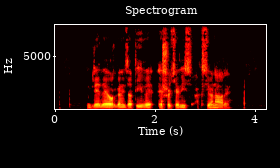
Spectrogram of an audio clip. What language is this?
Albanian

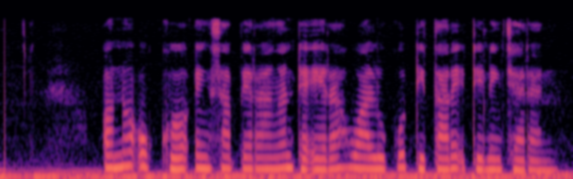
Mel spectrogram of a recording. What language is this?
Javanese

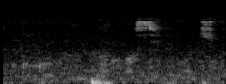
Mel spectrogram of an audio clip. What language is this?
Pashto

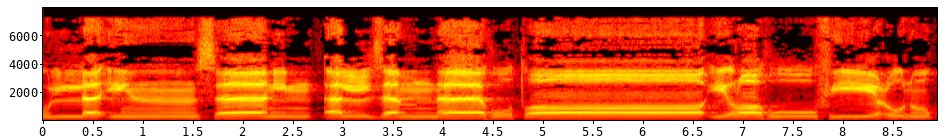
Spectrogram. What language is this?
Arabic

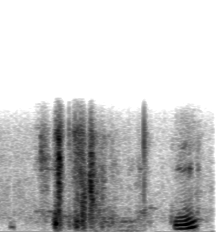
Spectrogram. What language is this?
Punjabi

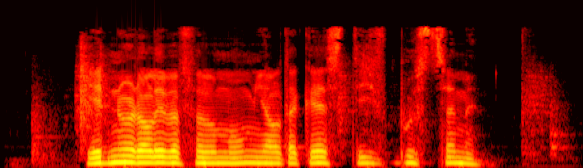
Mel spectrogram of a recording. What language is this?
Czech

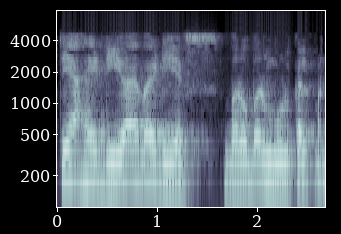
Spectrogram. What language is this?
Marathi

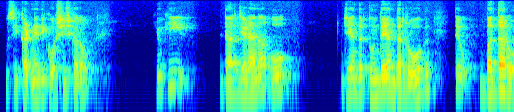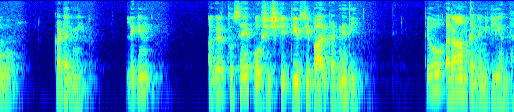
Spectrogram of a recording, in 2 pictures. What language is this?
Dogri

